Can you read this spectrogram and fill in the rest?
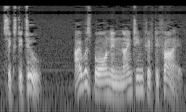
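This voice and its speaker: A man reading a scripted language course drill in a clear, measured way. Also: mid-range voice, sing-song, a bit bright, rough recording.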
